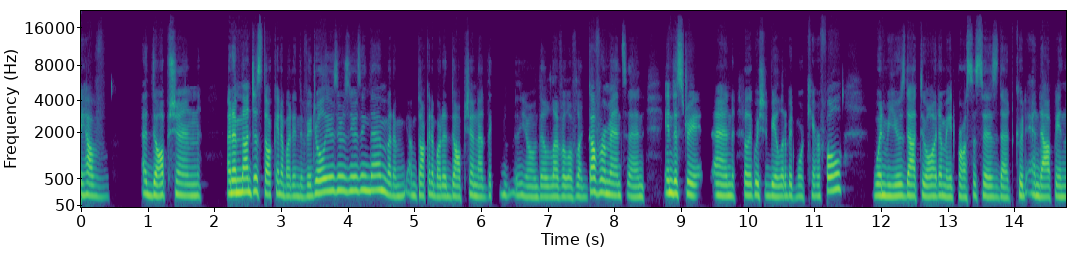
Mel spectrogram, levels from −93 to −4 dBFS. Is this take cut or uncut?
cut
